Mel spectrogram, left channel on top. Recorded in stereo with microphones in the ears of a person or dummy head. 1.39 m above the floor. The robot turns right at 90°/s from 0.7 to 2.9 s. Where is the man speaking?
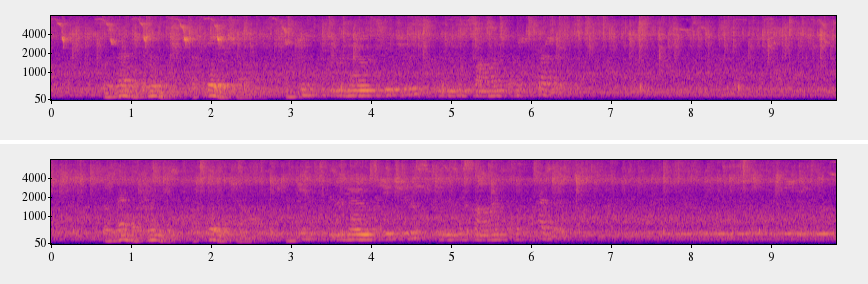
45° right, 4.5 m; by 3.3 s 155° left, 4.5 m.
